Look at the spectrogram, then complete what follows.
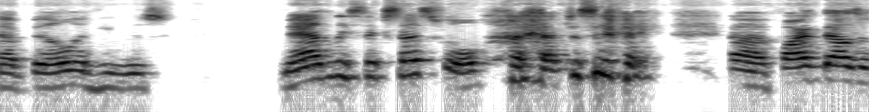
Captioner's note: chuckles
